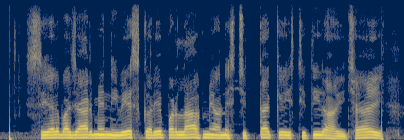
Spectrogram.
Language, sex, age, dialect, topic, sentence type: Magahi, male, 25-30, Western, banking, statement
